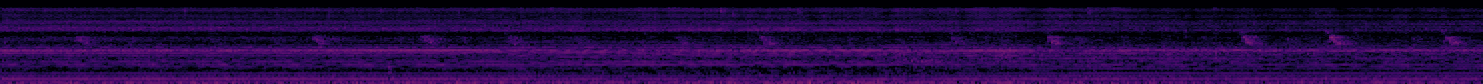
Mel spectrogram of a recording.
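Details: Ceiling fan gives a constant low mains-type hum with faint ticks about twice a second, likely a motor buzz. The owner assumes the cause is electrical, unconfirmed.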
